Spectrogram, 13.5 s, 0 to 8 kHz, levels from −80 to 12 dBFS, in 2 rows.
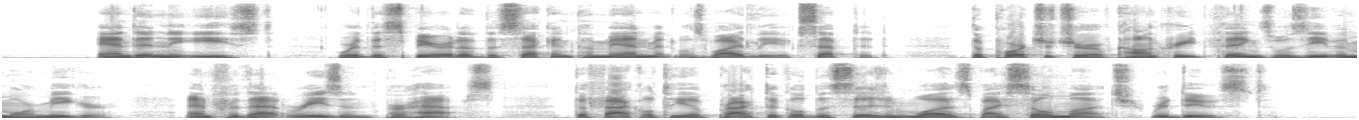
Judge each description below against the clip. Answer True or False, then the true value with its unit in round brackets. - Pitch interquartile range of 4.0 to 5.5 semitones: True (4.5 semitones)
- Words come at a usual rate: True (170 wpm)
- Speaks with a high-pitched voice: False (120 Hz)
